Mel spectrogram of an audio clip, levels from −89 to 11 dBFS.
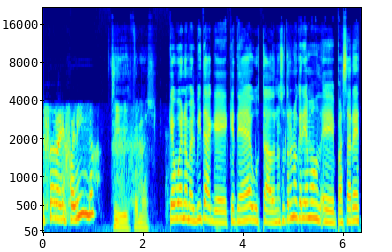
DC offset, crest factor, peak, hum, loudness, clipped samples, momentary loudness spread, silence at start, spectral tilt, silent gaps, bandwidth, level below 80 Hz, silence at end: under 0.1%; 16 dB; -4 dBFS; none; -19 LUFS; under 0.1%; 10 LU; 0 s; -4 dB/octave; none; 18.5 kHz; -54 dBFS; 0.05 s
